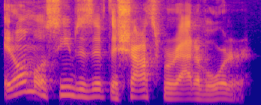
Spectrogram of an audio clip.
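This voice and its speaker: A man's voice: a little high, big pitch swings, a little fast, gravelly. A man co-hosting a podcast, giving casual, wryly amused commentary on an episode as he watches. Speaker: podcast co-host.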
